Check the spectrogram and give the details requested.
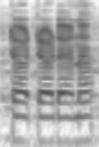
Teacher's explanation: ट, ट, ड, न ये मूर्धन्य है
